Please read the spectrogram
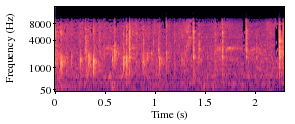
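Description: Spectators applauding, the clapping thinning out to scattered claps.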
